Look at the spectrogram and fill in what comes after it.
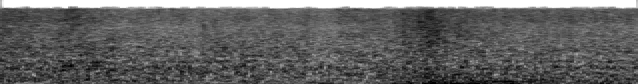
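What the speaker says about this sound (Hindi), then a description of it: "देखो कितनी तेज बारिश हो रही है" Heavy rain pours down in a steady, dense roar that fills the whole stretch evenly and stays close and loud, with no voices.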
